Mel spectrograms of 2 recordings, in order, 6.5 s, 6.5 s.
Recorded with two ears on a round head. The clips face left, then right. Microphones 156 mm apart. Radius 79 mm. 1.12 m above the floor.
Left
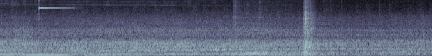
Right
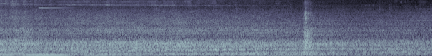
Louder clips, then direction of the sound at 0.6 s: Right 1 dB; 40° left (ahead or behind).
